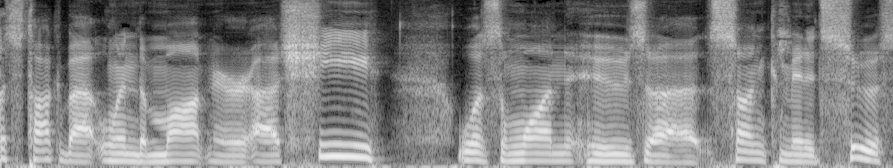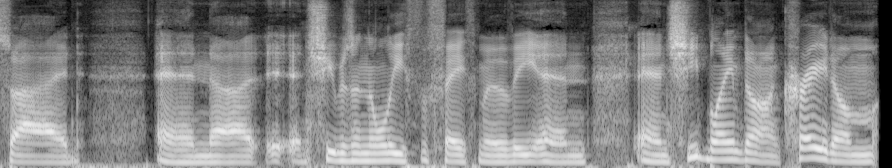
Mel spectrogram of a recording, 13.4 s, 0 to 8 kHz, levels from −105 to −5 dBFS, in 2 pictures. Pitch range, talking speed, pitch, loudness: 120-150 Hz, 150 wpm, 130 Hz, -18 LUFS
